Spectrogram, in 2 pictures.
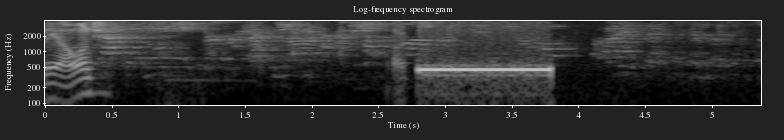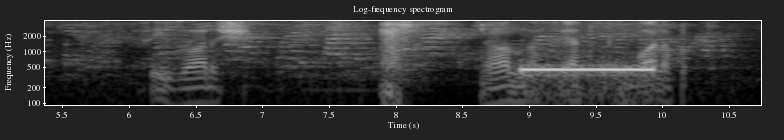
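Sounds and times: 
speech: 0.0 - 0.6, 2.6 - 3.1, 6.4 - 7.0, 8.7 - 10.2
faint hum: 2.6 - 3.9
telephone beep tone while placing a call: 2.8 - 3.8, 8.9 - 10.0.

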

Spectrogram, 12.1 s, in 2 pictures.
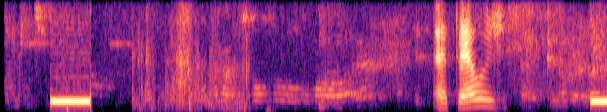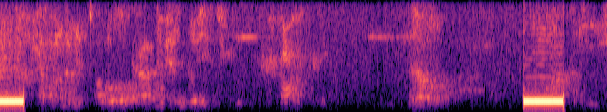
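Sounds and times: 
ringing tone of an unanswered telephone call: 0.5 - 0.9, 5.9 - 6.3, 11.3 - 11.7
speech: 4.4 - 5.2.

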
